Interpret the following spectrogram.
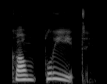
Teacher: So it's not a hard stop before the P, but here it's a smooth transition from the vowel of the first syllable into that PL blend that kicks off the next part of the word. That's why yes, PL essentially starts the second syllable.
